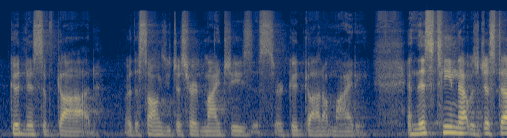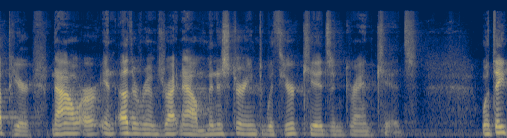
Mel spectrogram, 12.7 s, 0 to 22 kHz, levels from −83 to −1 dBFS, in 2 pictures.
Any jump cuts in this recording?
no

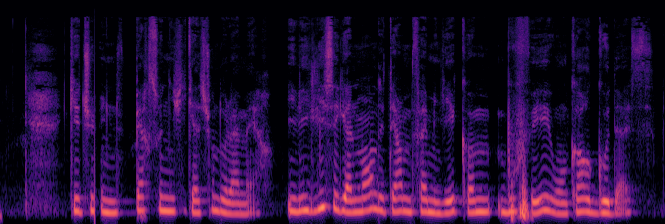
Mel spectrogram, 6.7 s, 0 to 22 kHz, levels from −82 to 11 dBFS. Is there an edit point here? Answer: yes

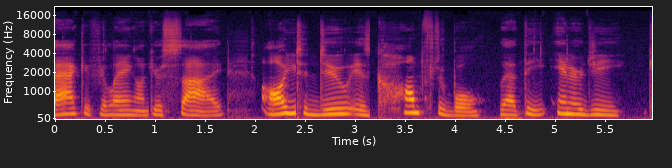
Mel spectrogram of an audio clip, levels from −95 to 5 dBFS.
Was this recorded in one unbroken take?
no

